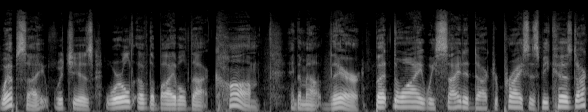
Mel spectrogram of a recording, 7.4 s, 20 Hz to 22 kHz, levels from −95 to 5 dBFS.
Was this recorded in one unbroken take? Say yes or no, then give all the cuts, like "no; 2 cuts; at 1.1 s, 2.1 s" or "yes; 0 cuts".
no; 3 cuts; at 1.2 s, 3.7 s, 4.9 s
